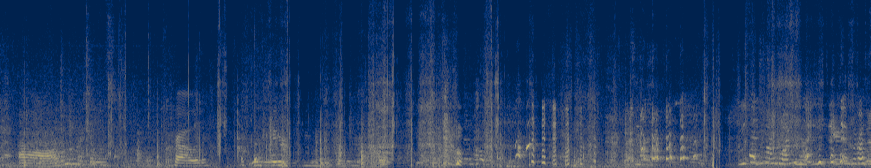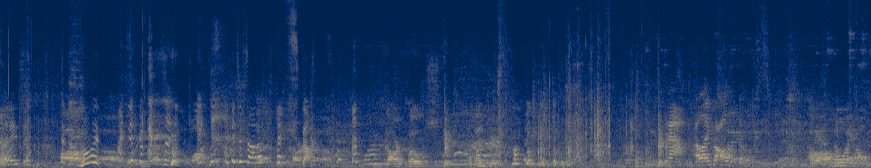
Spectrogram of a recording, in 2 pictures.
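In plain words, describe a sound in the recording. Young people talk and chatter close by in a room full of voices.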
